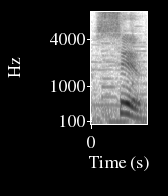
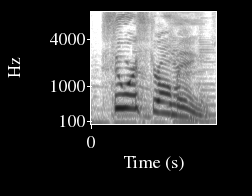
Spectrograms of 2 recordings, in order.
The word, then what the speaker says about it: surströmming: Have you ever had surströmming? No. Am I saying it right? Surströmming? No, sur. Sur? Sewer! Sewerströmming! Sewerströmming! Holy shit!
